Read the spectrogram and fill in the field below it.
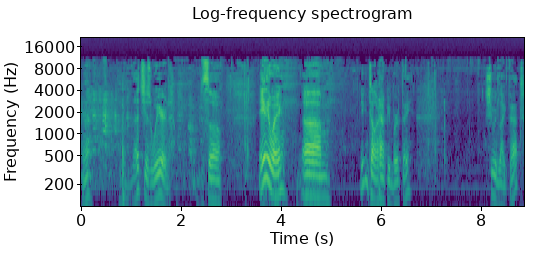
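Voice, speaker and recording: A man's voice: medium pitch, very animated, takes it slowly, long pauses, dark tone, slightly rough. A man in his fifties, a pastor, leading a church service with joking asides and an earnest prayer, in a church sanctuary. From United States. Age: 50s. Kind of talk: sermon and prayer.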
